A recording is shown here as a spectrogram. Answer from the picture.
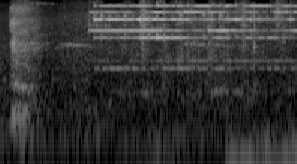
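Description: An electronic ringing tone like a phone's, several high pitches held together, sets in about two-thirds of a second in and stays steady for over a second.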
